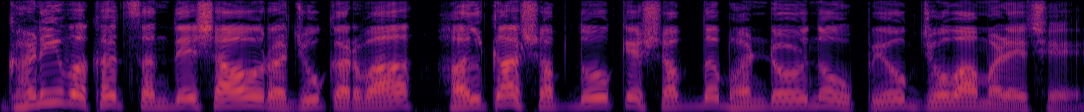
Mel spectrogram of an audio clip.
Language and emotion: Gujarati, neutral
